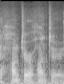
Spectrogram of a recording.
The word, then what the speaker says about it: Hunter x Hunter: back up we go it's meant to be said Hunter Hunter the x is silent but we westerners are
